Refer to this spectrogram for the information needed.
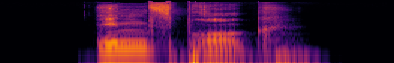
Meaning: Innsbruck (a city in Austria)
- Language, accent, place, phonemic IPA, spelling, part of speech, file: German, Germany, Berlin, /ˈɪnsbʁʊk/, Innsbruck, proper noun, De-Innsbruck.ogg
